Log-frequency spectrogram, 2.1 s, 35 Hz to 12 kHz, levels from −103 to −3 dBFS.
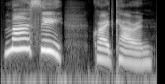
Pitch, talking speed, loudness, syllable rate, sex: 255 Hz, 85 wpm, -16 LUFS, 3.3 syllables/s, female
